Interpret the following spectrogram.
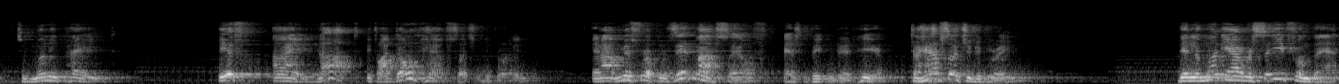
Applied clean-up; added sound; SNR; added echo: neural separator model SepFormer DNS4.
